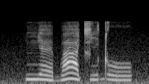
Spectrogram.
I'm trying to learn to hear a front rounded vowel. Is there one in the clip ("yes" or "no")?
no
